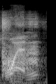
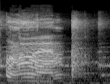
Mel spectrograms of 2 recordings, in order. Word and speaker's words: Nguyen: And it's not simply when, like some people have simplified it to be. Say when. Actually, it's pronounced Nguyen. All I know is it's gotta come from your uvula.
